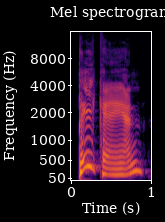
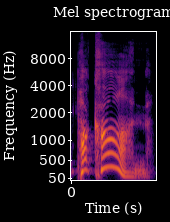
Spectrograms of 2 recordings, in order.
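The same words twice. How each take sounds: First: The first syllable sounds like 'pee'. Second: The first syllable does not sound like 'pee'. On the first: "What the hell is that? Something you piss in?" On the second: "You mean pecan"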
